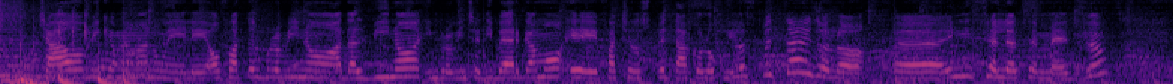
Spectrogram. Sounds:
Speech, Music

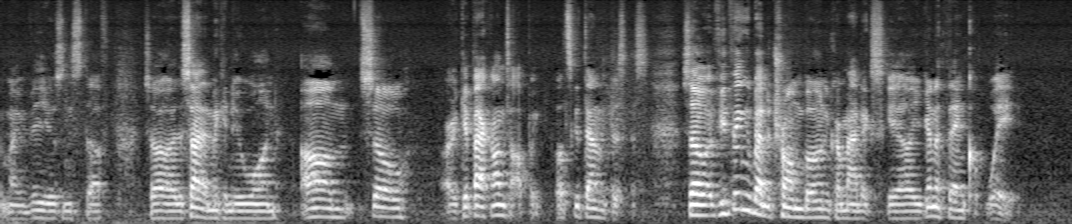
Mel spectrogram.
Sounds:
Speech

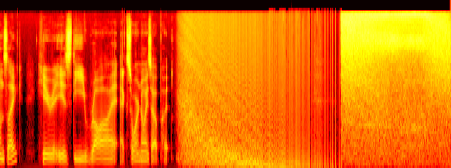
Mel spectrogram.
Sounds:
Speech, White noise

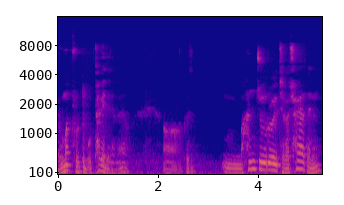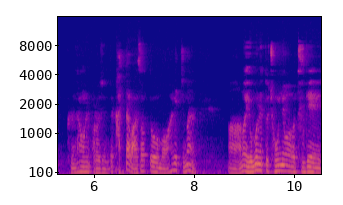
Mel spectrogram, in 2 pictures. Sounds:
Speech

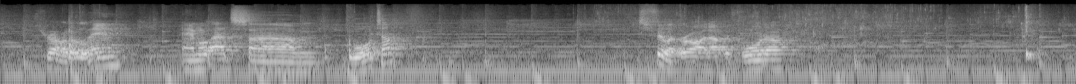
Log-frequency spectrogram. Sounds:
Water

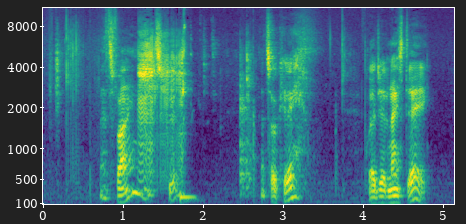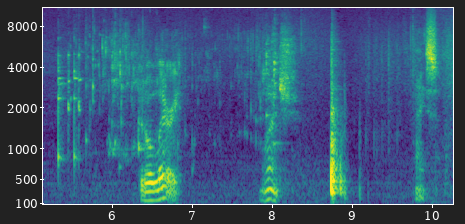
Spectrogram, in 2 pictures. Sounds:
Speech, inside a small room

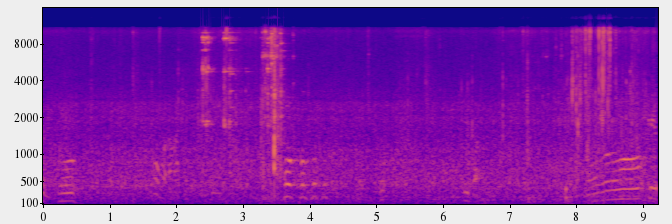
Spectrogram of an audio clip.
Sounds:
Speech

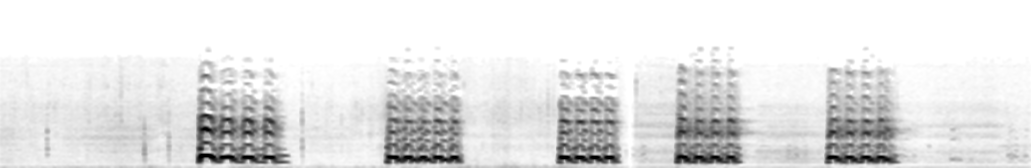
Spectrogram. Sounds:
Honk, Fowl, Goose

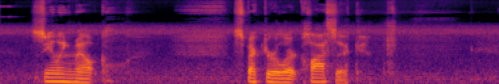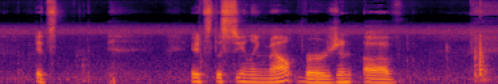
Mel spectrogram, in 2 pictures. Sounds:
Speech

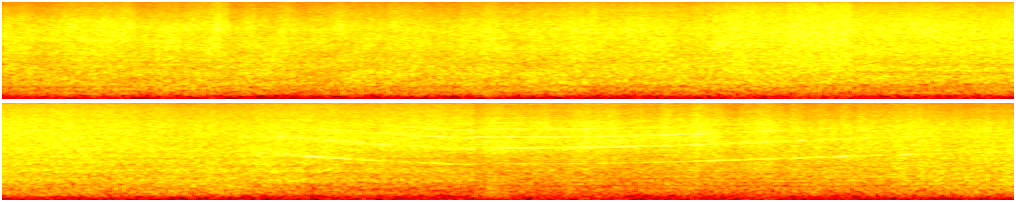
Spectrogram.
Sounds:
Aircraft, Vehicle

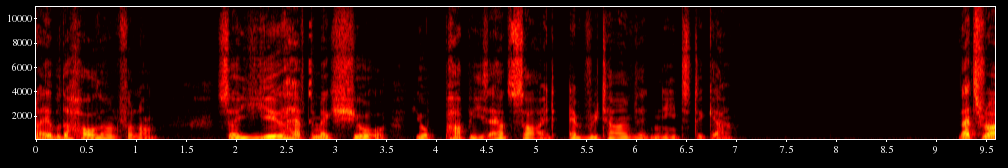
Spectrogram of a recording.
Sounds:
Speech

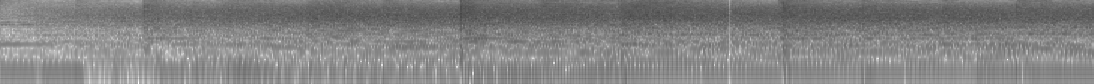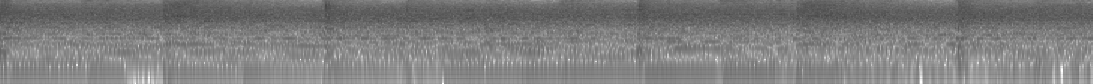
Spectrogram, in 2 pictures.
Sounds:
Music

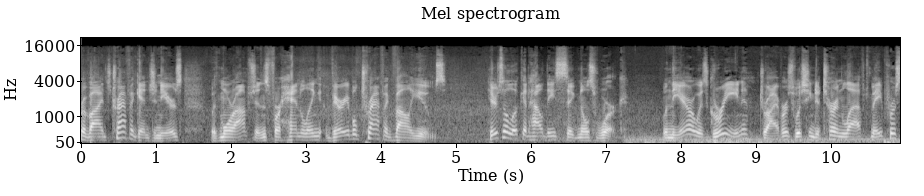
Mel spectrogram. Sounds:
Speech

